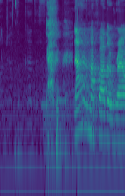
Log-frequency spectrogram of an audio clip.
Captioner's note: chuckling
